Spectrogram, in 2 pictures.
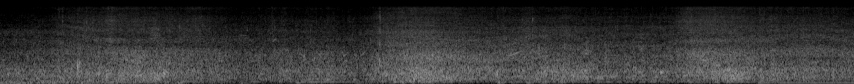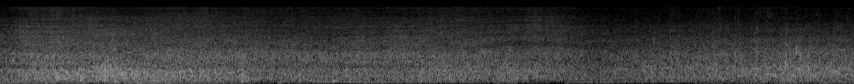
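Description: Small sea waves breaking and washing up on a sandy shore and around rocks, the surf swelling and easing every few seconds.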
